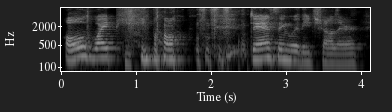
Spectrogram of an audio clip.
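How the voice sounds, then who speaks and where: A man co-hosting a podcast, chatting casually with frequent laughs and halting restarts. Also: sits high, darkish tone. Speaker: podcast co-host. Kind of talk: casual chat.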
